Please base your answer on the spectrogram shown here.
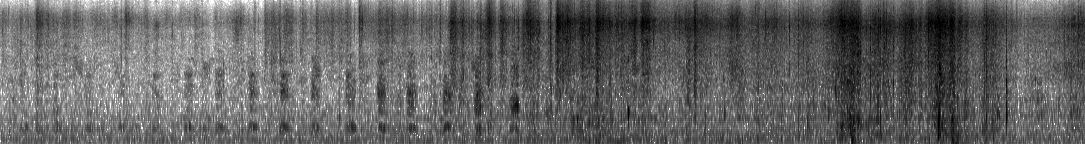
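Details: Two Golden Retrievers, Kohaku and Ibuki, roll contentedly in rice-husk ash in a rice paddy right after playing in a river on a hot lunchtime walk; quick steady panting grows under loud, crackling rustles of bodies in dry ash.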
